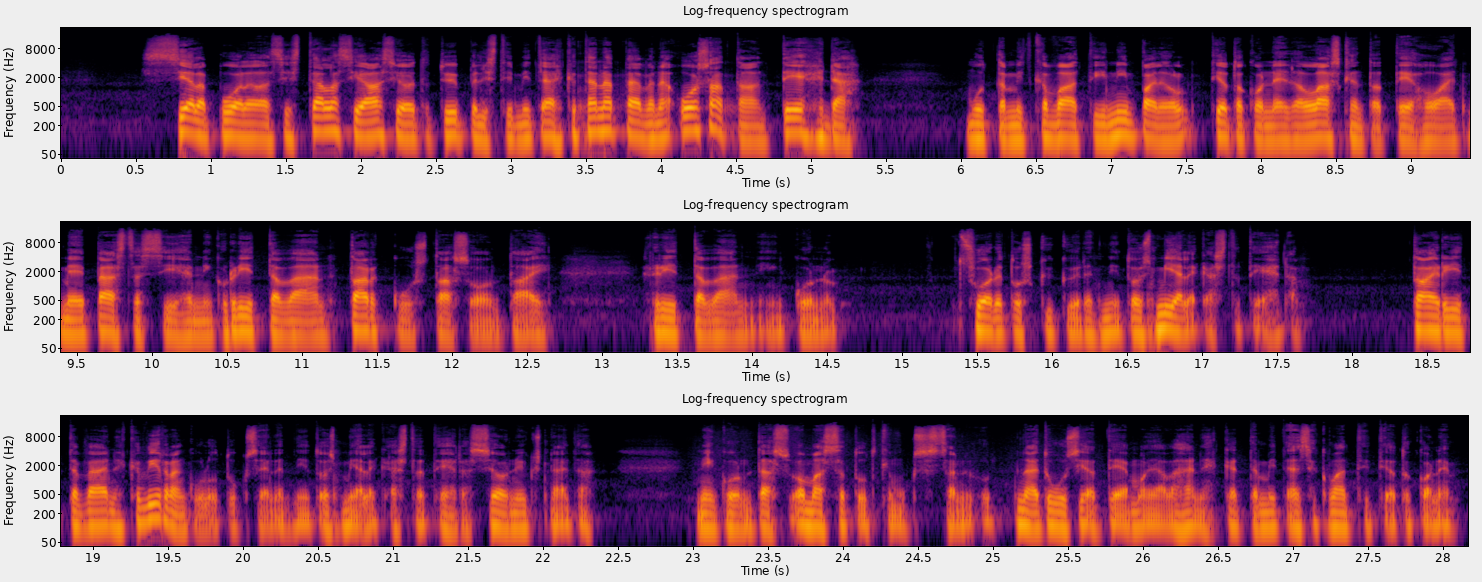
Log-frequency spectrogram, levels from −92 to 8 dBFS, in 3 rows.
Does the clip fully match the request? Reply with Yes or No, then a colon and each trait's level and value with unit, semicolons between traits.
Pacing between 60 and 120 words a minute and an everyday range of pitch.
No: average, 135 wpm; average, 3.2 semitones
